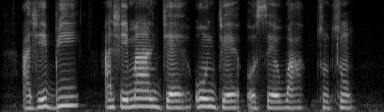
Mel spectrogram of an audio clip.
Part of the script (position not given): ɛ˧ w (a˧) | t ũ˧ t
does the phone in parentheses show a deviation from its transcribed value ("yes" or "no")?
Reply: no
